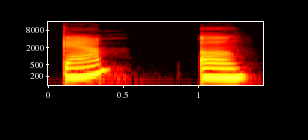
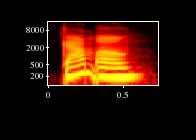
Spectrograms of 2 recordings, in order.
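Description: First: It is said slowly. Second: It is said at normal speed.

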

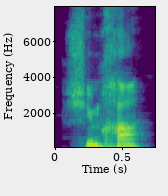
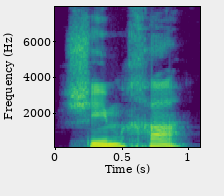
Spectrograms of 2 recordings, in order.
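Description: First: It is said fast. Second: It is said slowly.

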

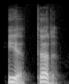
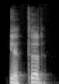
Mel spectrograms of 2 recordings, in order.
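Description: The two takes are said the same way.

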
